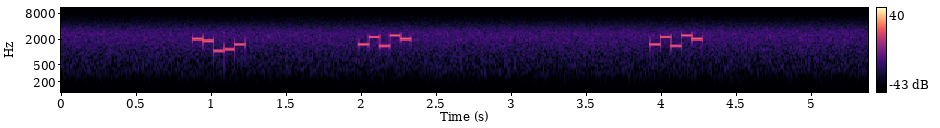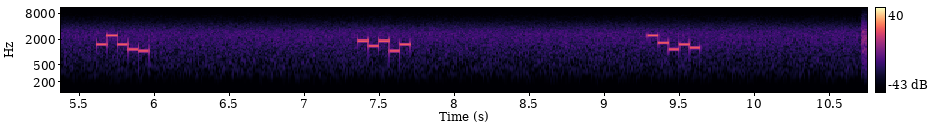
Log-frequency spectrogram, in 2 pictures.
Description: Five-tone selective call (ZVEI), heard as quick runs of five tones, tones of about 70 ms, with radio hiss and a squelch burst at the end. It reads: 87125 59408 59408 50521 74715 06253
